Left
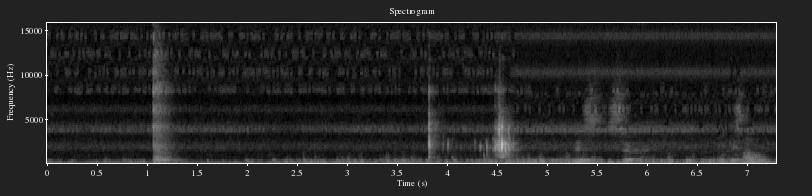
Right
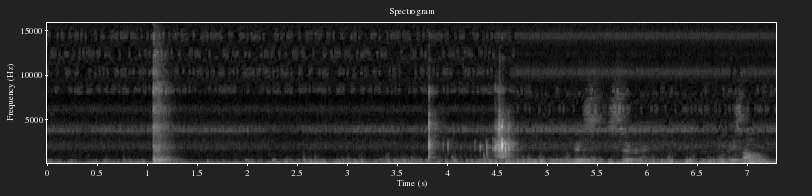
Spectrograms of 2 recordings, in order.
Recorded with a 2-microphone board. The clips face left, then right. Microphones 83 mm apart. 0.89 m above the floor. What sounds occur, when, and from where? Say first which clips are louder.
1.1 s a pop: right 3 dB; 45° right (ahead or behind), 6 m
3.8 s chewing: even; 15° right (ahead or behind), 0.9 m
5.2 s a man speaking: right 1 dB; 45° right (ahead or behind), 5 m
